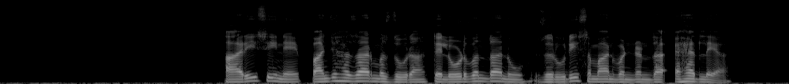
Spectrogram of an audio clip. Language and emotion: Punjabi, neutral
